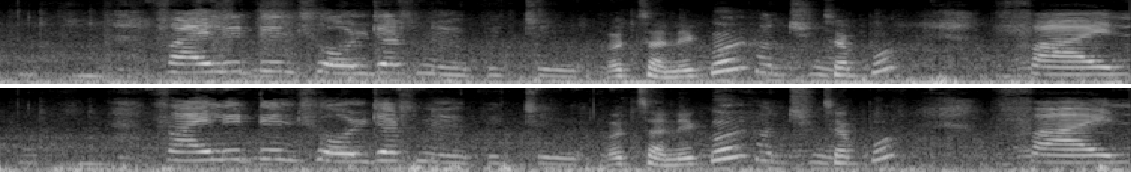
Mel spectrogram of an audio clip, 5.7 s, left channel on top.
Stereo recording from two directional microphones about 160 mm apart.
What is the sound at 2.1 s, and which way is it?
Child singing, 15° right (ahead or behind).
